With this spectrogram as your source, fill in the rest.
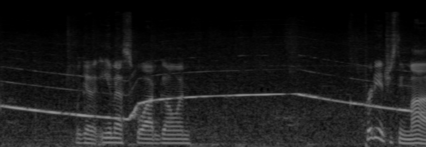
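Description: An emergency vehicle's siren wails steadily, slowly rising and falling in pitch.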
